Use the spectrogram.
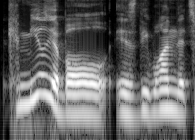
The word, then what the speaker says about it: Camellia: Central is the Camellia Bowl. You said it right. Camellia Bowl.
